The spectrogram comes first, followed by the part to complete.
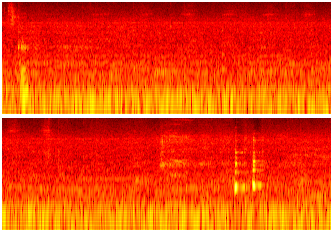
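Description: Hairdressing shears cutting through a thick lock of long hair: a few short, crisp metallic snips a little before the end, over a steady low room hum.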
